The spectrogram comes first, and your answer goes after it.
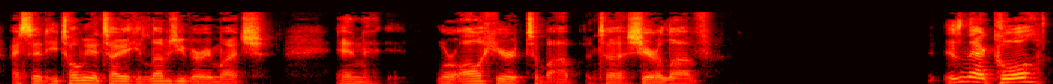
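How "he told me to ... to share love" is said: tender message. Retold or imitated. Relaying a dead son's love to his mother, tender.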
